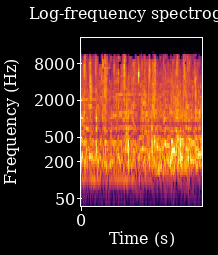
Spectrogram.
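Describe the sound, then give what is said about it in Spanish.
Horse hooves clip-clop steadily as a horse-drawn carriage comes to a stop, a continuous rhythmic clatter over a dense background. “Su carruaje se detiene. Un lacayo la ayuda a bajar.”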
